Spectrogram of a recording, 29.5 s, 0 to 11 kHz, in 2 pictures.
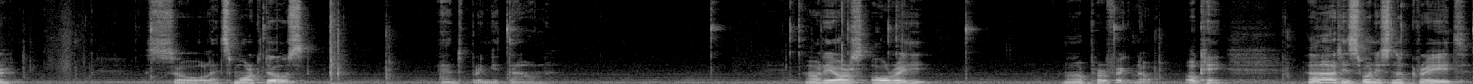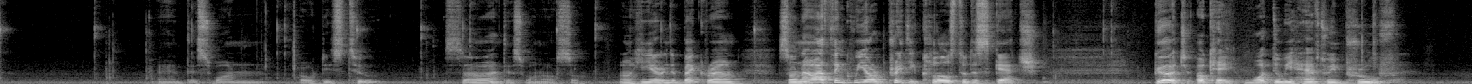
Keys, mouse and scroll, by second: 1.0-2.2 drag, 3.4 middle click, 4.6-7.4 drag, 7.4 right click, 8.0 shift+right click, 8.4 shift+right click, 9.2-11.1 drag, 11.1-12.3 middle drag, 12.3 scroll down 1, 13.5 right click, 14.2-15.3 drag, 15.3 middle click, 16.2 right click, 17.0 shift+right click, 17.8-18.9 drag, 18.9 right click, 19.8 click, 20.9 right click, 21.8 click, 23.1-24.8 middle drag, 25.3 right click, 25.9 middle click.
